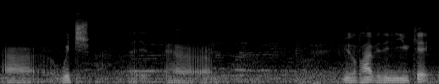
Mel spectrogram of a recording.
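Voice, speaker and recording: A middle-aged man from France with a French accent, answering interview questions in an emphatic, halting way and often repeating phrases. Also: low voice, flat delivery, vocal fry, noisy background. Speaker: interviewee, finance professional.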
